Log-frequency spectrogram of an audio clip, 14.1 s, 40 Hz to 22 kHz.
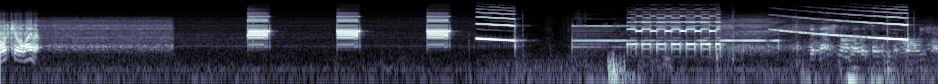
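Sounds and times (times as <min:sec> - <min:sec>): steady electronic alert tone: 0:08.6 - 0:13.6
tone jumping between pitches: 0:09.1 - 0:13.7
tone gliding down: 0:09.2 - 0:13.7
screechy digital data bursts: 0:09.6 - 0:13.7.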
